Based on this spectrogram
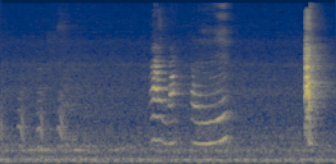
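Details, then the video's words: Rose-ringed parakeet kept as a pet and described as talking: soft clicks, then two drawn-out, speech-like harmonic phrases, ending with a single piercing squawk over low indoor hum. "Parrot sound talking | Parrot bolne wala totha cute"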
